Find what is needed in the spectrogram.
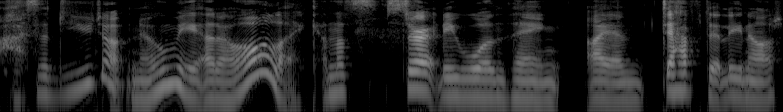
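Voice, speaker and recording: With an Irish accent and lively intonation, a woman with a fairly low pitch talks at a moderate pace with hardly any pauses. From Ireland. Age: 40s. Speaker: freelance digital marketer. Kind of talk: casual chat.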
